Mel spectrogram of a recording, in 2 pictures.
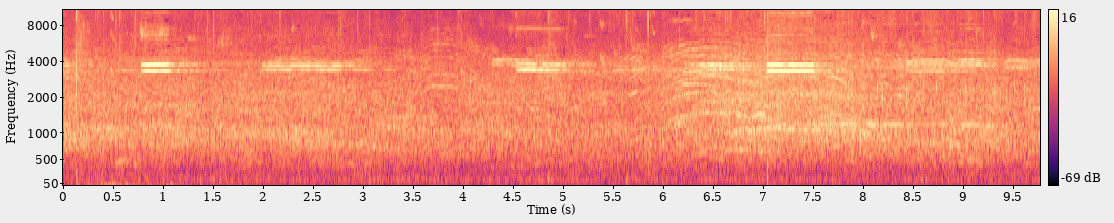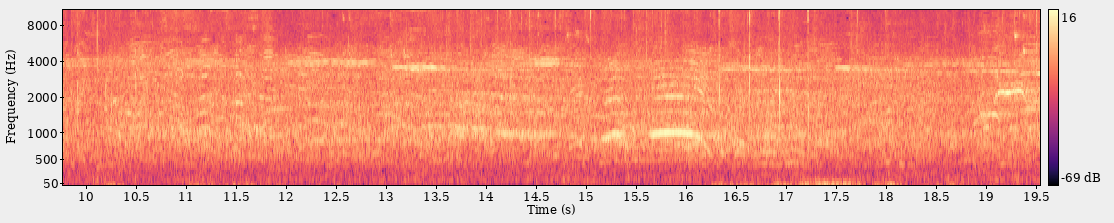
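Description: Shoes squeak sharply on a hard court.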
